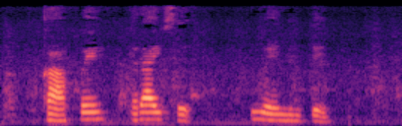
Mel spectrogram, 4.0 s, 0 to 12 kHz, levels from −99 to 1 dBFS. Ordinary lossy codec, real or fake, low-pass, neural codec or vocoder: AAC, 48 kbps; real; 9.9 kHz; none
